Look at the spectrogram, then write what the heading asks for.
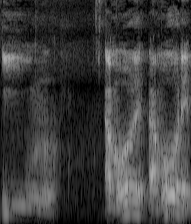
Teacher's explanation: a pronúncia vibrante dental que a língua ela vibra atrás do dente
